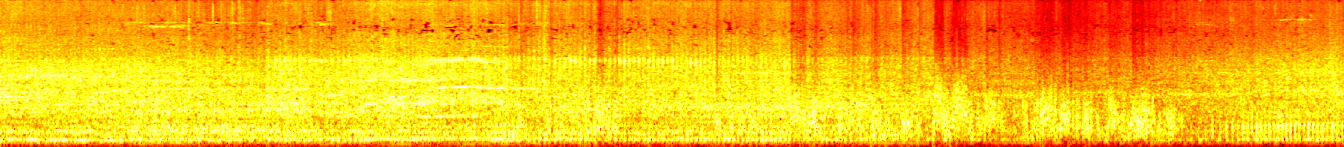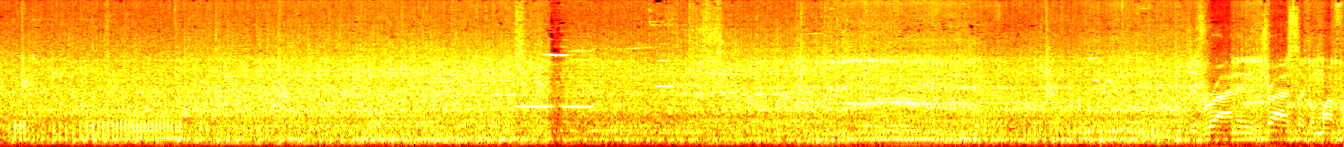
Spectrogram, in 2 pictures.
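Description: Street traffic rumbles steadily outdoors.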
